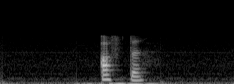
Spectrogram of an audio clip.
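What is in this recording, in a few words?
"after", Thai, female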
